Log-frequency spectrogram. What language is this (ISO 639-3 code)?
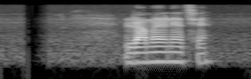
ben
